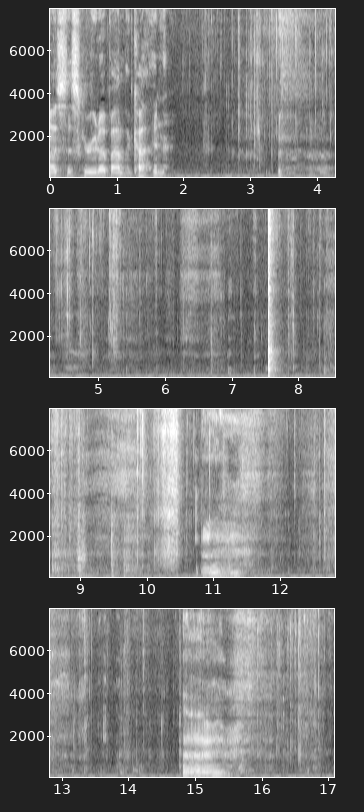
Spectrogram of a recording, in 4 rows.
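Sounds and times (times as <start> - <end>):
faint chewing: 2.2 - 6.0, 11.9 - 14.9, 15.6 - 17.0.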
